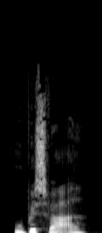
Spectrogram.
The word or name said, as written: ubesvaret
